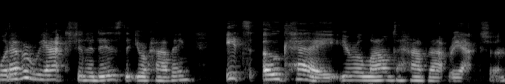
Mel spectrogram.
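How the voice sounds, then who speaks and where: This is a woman speaking. She has an English accent. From England. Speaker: minister and grief recovery specialist. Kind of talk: talk to camera. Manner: casual, hesitant with fillers.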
